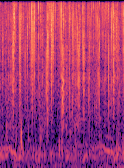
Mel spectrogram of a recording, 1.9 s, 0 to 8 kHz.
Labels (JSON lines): {"label": "biophony, cascading saw", "recorder": "SoundTrap 600 or HydroMoth"}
